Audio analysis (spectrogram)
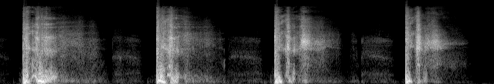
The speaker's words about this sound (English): All right, fire! Not the cannons, just gunfire.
